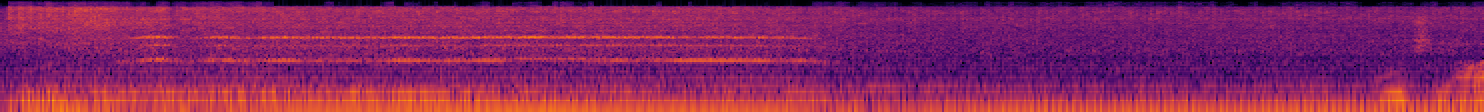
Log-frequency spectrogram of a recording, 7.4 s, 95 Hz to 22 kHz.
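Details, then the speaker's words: 1991 BMW E36 318i, M40 engine, 230,000 km, first start after 10 months sitting; fired straight up, deep idle with faint whine, sitting higher than normal and a bit up and down: high idle. "she idled a bit higher than what she normally does. She fired straight up though. It's a bit up and down."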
